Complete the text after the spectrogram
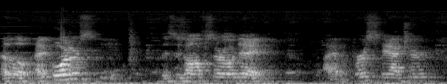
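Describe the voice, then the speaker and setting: A man playing a brisk, plain-spoken young police officer in an old-time radio detective drama. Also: on the high side, animated, close to an everyday voice. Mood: brisk, official. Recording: roomy, distant mic, faint noise.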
